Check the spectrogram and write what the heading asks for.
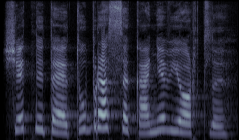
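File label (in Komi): "сетны тайӧ тубрассӧ канев ёртлы", Komi, female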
